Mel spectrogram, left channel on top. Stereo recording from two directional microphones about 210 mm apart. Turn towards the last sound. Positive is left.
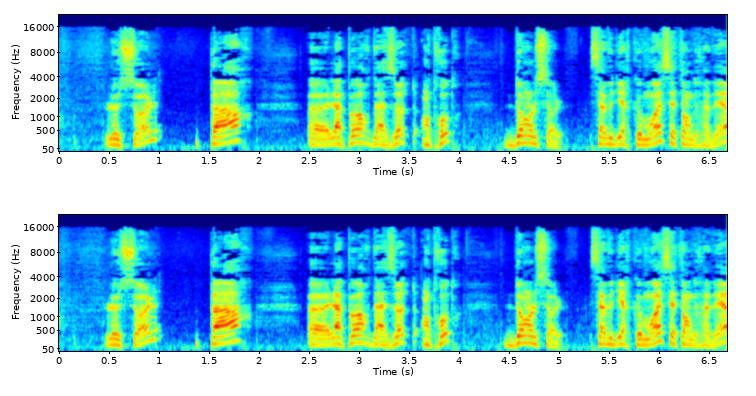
turn(degrees=0)  # may be behind; listen again after turning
